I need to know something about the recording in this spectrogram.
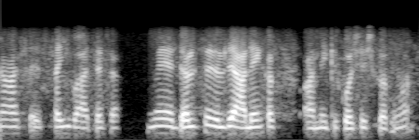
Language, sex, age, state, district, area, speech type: Hindi, male, 30-45, Madhya Pradesh, Harda, urban, conversation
